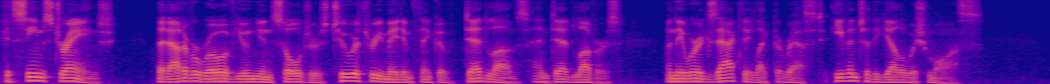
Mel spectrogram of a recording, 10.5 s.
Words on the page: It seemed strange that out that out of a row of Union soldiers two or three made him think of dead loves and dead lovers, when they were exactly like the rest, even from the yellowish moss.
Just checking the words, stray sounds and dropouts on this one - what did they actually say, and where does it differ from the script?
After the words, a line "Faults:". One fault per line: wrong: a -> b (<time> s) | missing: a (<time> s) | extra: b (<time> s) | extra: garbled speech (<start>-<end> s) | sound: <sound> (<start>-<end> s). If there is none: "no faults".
It seemed strange that out of a row of Union soldiers two or three made him think of dead loves and dead lovers, when they were exactly like the rest, even to the yellowish moss.
Faults:
missing: that out (1.8 s)
wrong: from -> to (8.6 s)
